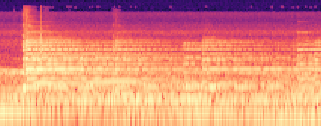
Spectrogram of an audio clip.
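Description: Dark ambient music: a low sustained drone under ringing notes that start sharply and decay, one about every second and a bit.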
